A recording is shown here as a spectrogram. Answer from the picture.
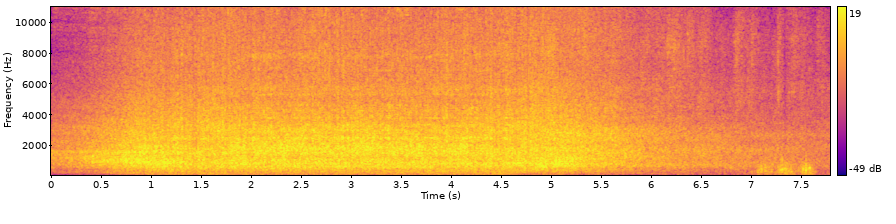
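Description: Electric passenger train passing close through the station at speed without stopping: a steady rush of wheel and air noise that builds in the first second, holds for about four seconds, then fades as the train goes away.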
